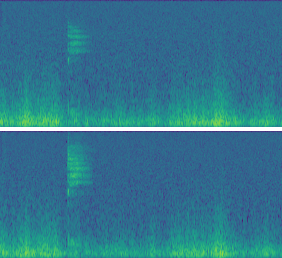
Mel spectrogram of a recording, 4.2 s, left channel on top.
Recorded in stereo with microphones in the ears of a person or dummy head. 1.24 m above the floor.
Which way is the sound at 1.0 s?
55° right (ahead or behind).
